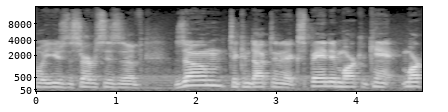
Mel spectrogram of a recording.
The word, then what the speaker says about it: Xome: And it's called Xome, and it's spelled X-O-M-E. It's pronounced Xome, I think.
